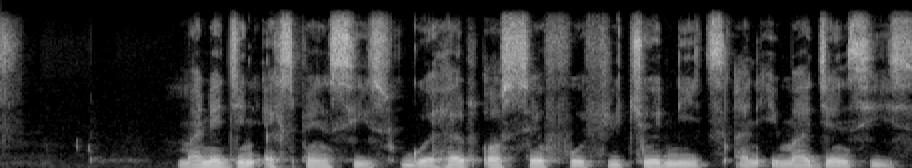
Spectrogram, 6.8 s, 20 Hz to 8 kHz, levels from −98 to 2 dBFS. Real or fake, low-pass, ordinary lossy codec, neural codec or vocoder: real; 7.2 kHz; none; none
